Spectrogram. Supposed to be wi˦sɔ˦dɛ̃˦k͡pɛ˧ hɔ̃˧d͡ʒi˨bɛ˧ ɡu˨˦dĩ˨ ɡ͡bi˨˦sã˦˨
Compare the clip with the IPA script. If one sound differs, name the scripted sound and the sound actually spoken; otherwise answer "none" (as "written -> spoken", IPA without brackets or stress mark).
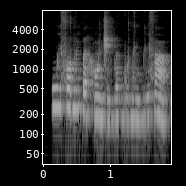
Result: u˨˦ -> u˨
